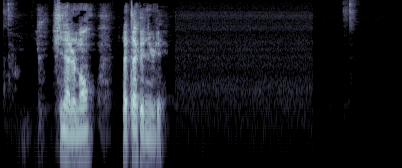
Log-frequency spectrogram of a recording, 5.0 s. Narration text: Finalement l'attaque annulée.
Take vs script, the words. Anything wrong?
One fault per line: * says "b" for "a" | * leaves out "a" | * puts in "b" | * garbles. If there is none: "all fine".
all fine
